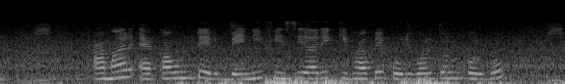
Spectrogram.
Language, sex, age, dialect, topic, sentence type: Bengali, female, 18-24, Jharkhandi, banking, question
